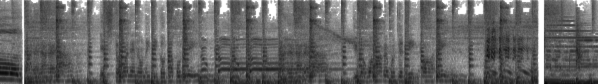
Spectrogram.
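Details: Loud reggae-style hip hop track with rapping over a heavy beat, briefly cut near eleven seconds.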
